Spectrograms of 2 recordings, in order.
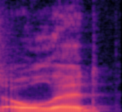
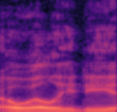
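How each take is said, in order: First: Oled pronounced as one word, "oh-led". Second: O L E D said letter by letter; spelled-out letters. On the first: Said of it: "the number of times people say to me". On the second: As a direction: spell out O L E D as four separate letters. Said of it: "people say to me, "It's not O L E D". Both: Retold or imitated.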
